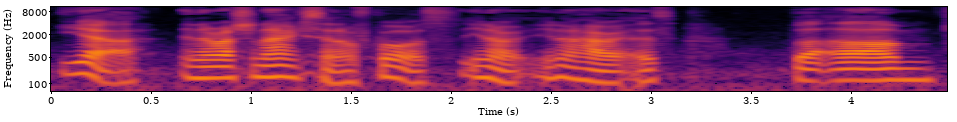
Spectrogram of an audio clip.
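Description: A man co-hosting a casual film chat, opinionated and animated, stumbling over his words. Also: mid-range voice, normal speed. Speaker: film podcast co-host.

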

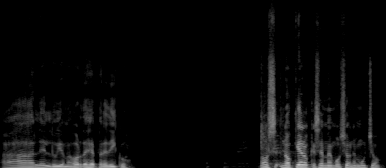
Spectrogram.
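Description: A male pastor preaching a sermon, moving from loud sung praise to quiet storytelling and joking asides to the congregation. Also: a little slow, vocal fry. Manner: swings from shouted sung praise to low storytelling. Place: church.

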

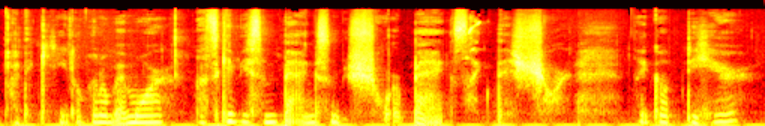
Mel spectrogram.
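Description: A woman whispering an ASMR roleplay in a soft, teasing and playfully bossy way. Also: medium pitch, fairly even intonation, a little fast. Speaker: ASMR creator.

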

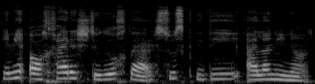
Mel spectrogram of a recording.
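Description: Storybook voice of a taunting girl on a balcony, as a woman reader puts her on, a little high. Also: darkish tone, lightly acted. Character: cheeky girl on a balcony, mocking.

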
